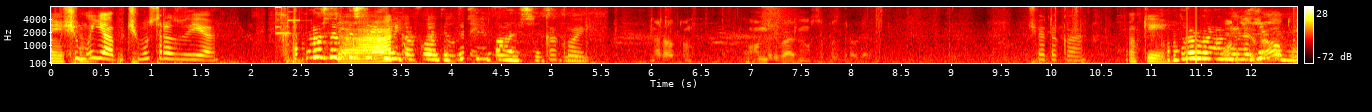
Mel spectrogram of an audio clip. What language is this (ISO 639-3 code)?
rus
